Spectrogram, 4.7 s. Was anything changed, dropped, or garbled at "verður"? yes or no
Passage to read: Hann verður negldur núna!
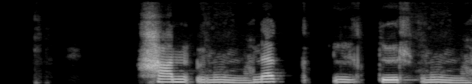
yes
